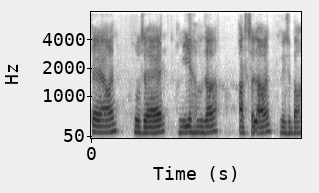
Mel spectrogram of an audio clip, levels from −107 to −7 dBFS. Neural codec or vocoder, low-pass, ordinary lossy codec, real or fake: codec, 16 kHz, 2 kbps, FreqCodec, smaller model; none; none; fake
